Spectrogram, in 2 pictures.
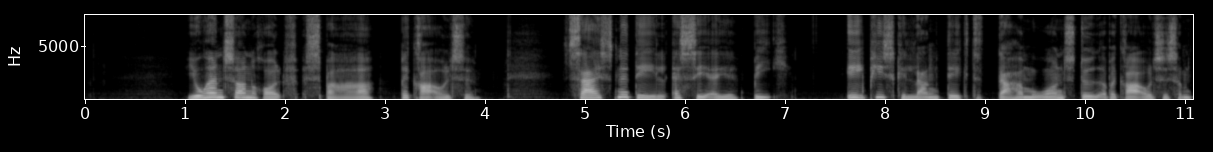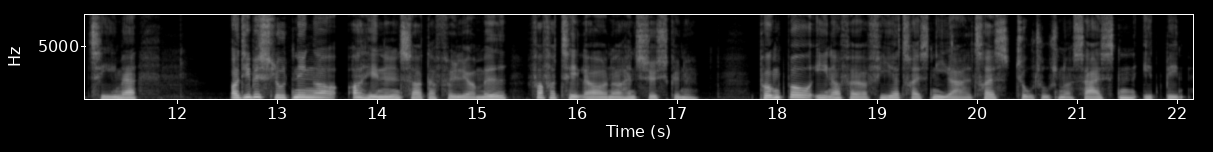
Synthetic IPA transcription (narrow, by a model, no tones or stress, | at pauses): jo̝ɦænsɒ̽nʁɒl̰fsb̥ɑːɐ | b̥e̝ɡ̥ʁɑ̰̈ːʊl̩sə | sɑ̈ɪsd̥nəd̥e̝̰ːlæse̝ɐ̰jəb̥e̝̰ː | e̝̰ːb̥ʰisɡ̥lɑ̈ŋd̥e̝ɡ̥d̥ːɑ̈ɦɑ̈mo̝ːɐnsd̥øð̞̰ˠɒb̥e̝ɡ̥ʁɑ̈ːʊl̩səsɒ̽mt͡sʰe̝ːmæ | ɒ̽dib̥e̝slud̥ne̝ŋɐʔɒ̽ɦenl̩sɐd̥ɑ̈føljɐmeð̞ˠ | fɒ̽fɒ̽t͡sʰel̰ɐnɒ̽ɦænsːøsɡ̥ənə | pʰɔŋd̥̚b̥ɔ̽ʔe̝̰ːnɒ̽fɶɐfiːɐɒt͡sʰʁasnḭːɒhælt͡sʰʁast͡sʰo̝̰ːt͡sʰṵːsn̩ɒ̽sɑ̈ɪsd̥n̩e̝d̥̚b̥e̝n̰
